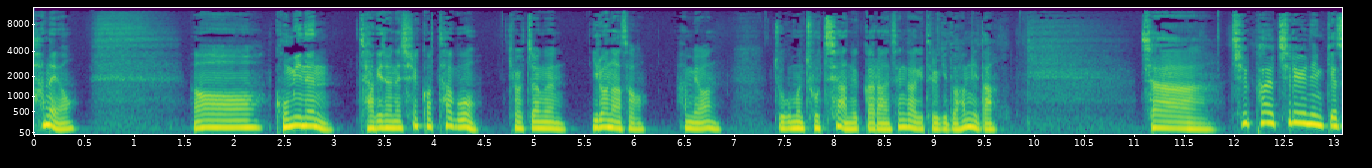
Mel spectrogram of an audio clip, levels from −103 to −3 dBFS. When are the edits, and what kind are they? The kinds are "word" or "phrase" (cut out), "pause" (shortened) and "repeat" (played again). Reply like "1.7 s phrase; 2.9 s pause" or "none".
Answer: none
